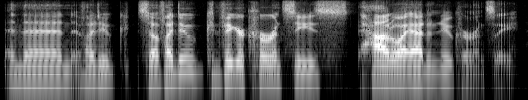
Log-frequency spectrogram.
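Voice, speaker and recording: A man chatting casually as a game master, informal and sweary, thinking aloud as he troubleshoots software over voice chat. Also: mid-range voice, sing-song, normal speed, clear, resonant tone, no room sound, dull audio. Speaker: game master of an online tabletop roleplaying game.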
